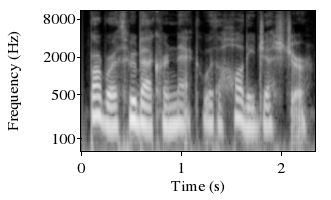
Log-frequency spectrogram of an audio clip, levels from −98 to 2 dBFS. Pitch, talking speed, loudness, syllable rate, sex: 175 Hz, 230 wpm, -18 LUFS, 6.5 syllables/s, female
